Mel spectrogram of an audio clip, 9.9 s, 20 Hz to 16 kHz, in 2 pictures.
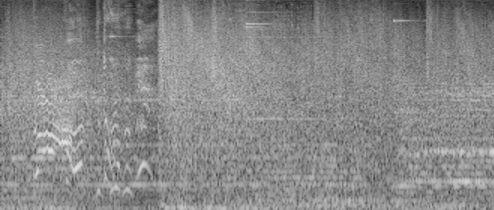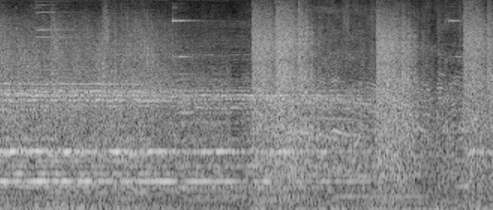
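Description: A building, Laboratory No. 5 next door, being demolished by explosion: loud, sustained rumbling and crashing fills the whole stretch, with bursts of debris-like clatter and muffled voices faintly underneath at the start.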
